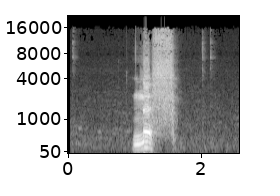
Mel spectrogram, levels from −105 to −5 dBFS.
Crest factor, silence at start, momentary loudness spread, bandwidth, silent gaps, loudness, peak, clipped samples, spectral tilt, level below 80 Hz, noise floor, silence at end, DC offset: 16 dB; 0.95 s; 11 LU; 17 kHz; none; -10 LUFS; 0 dBFS; under 0.1%; -2 dB/octave; -58 dBFS; -52 dBFS; 0.95 s; under 0.1%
